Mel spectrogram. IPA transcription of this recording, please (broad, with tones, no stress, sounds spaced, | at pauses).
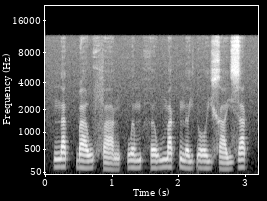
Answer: n a˦˥ t̚ ɓ a˨˦ w f aː˧˩ ŋ h w ə˨˦ m h ə˨˦ w m a˦˥ k̚ n ə˧ j ɗ o˧ j x a˨˦ j z a˦˥ k̚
